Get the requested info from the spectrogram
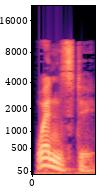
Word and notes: Wednesday: anglais

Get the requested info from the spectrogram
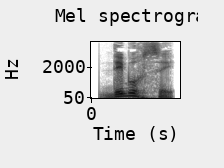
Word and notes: débourser: French

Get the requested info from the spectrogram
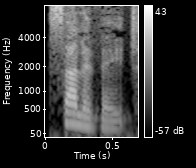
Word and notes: salivate: anglais

